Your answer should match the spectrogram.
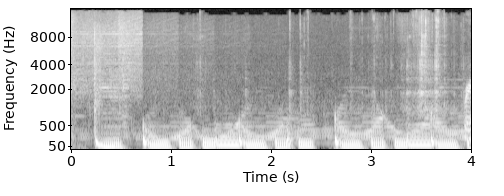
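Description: Background music with a steady, repeating bass beat.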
